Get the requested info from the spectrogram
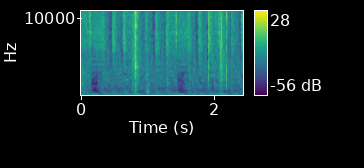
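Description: Background electronic music with a steady beat and held bass notes.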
